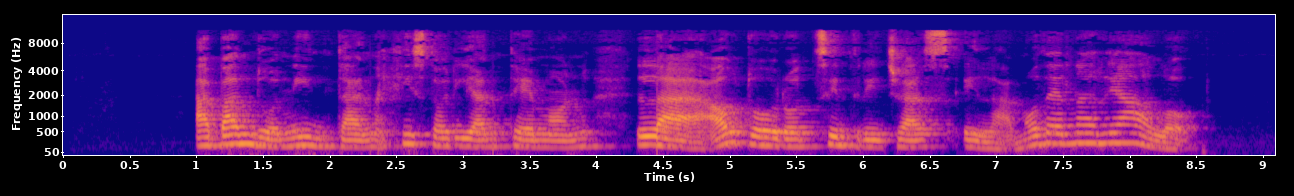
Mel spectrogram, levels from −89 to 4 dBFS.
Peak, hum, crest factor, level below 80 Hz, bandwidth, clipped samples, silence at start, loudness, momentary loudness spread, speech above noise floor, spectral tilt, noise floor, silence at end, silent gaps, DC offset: -6 dBFS; none; 20 dB; -66 dBFS; 11.5 kHz; under 0.1%; 1 s; -25 LUFS; 10 LU; 53 dB; -3.5 dB/octave; -78 dBFS; 0.6 s; none; under 0.1%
